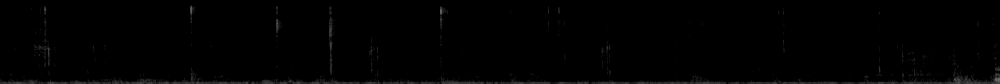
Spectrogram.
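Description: Faint handling of Stampin' Up! Dimensionals, small foam adhesive dots being peeled off their backing sheet and pressed onto cardstock: soft peeling and rustling with several sharp little clicks, the loudest about two and four and a half seconds in.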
